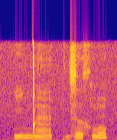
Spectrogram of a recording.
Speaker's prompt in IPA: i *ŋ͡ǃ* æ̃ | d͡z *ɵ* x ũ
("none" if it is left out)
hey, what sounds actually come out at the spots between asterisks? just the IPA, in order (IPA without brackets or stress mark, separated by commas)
ŋ͡ǃ, ɵ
